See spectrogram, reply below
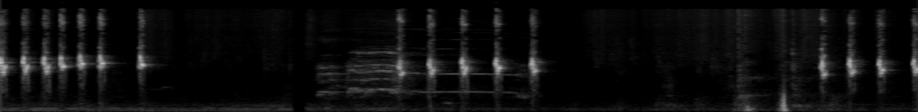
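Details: Sooty-headed bulbul calling to stir up rivals: quick series of sharp clipped chirps, a brief steady whistled tone, more chirp series, and a low thump near the end.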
